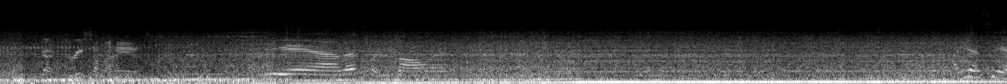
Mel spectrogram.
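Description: An outboard motor drones steadily and rises in pitch.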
